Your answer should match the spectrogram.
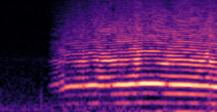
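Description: A trapped deer giving one long, loud bleat, a distress call, starting about half a second in.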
